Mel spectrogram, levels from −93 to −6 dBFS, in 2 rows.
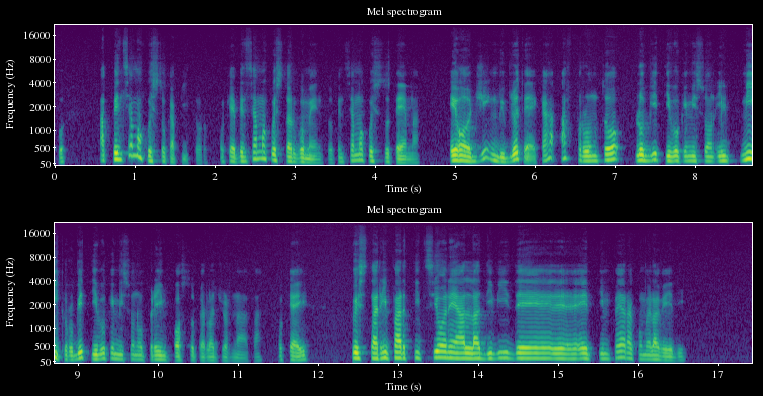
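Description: No technical faults can be heard anywhere in this recording.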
